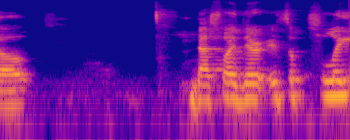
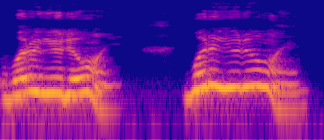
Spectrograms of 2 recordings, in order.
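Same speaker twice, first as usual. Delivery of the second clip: incredulous, rising higher on the repeat; exasperated demand; 6 semitones higher, 3 dB louder than usual. Real, not acted. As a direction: demand it in disbelief, pitch climbing. Exasperated rant at absent court staff.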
